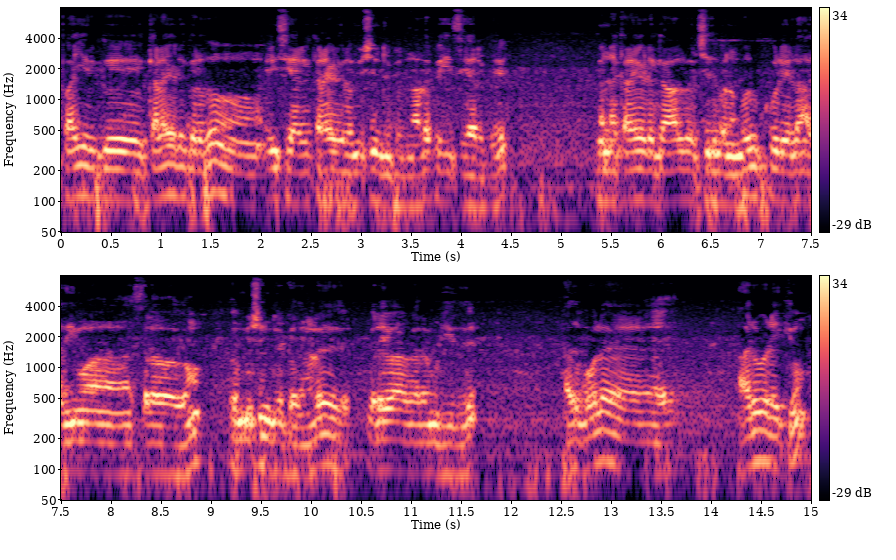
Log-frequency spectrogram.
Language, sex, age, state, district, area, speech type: Tamil, male, 30-45, Tamil Nadu, Cuddalore, rural, spontaneous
